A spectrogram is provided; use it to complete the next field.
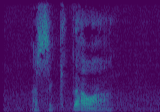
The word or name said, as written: asiktavaan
